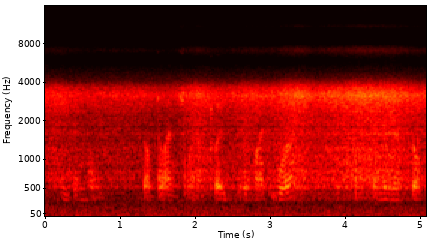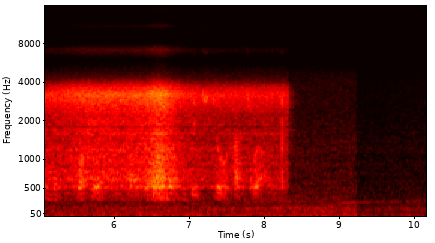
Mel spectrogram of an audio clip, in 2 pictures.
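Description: Kenwood TK-3701D PMR446 walkie-talkie's speaker playing a received voice transmission, muffled, narrow-band and mixed with hiss so the words are unclear. The transmission cuts off about eight seconds in.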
